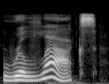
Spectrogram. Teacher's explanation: The stress is on the second syllable. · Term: word stress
